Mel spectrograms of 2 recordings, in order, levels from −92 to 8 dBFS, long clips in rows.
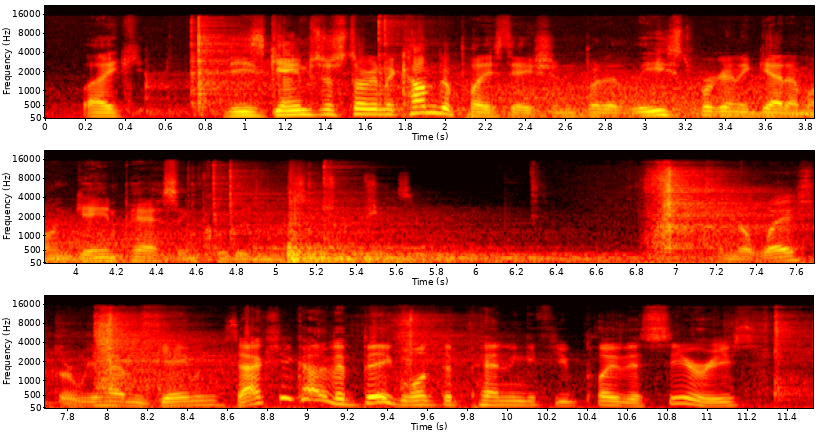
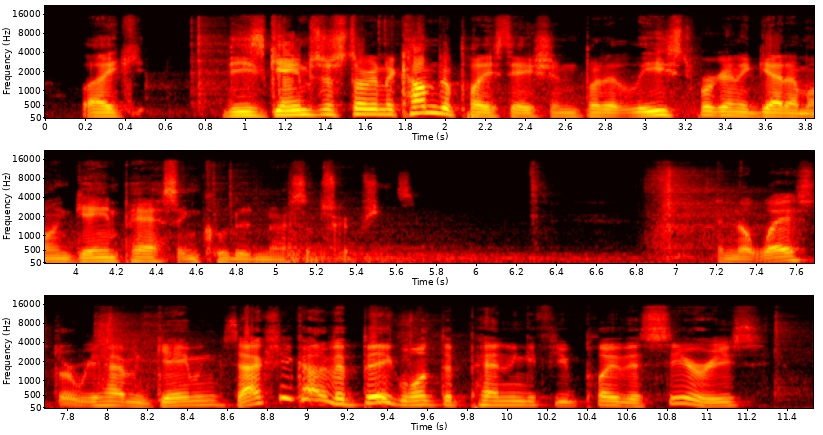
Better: second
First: household noises; loud; throughout; 6 dB below the speech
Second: household noises; faint; throughout; 25 dB below the speech

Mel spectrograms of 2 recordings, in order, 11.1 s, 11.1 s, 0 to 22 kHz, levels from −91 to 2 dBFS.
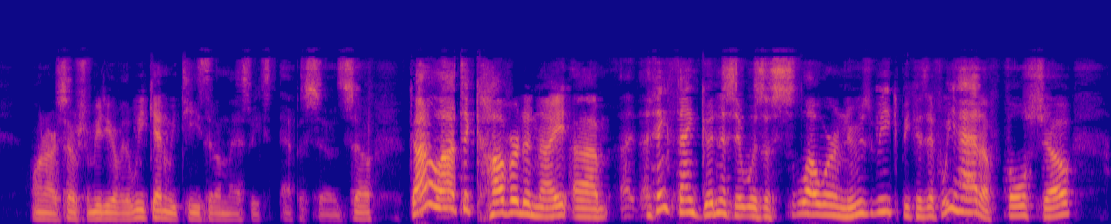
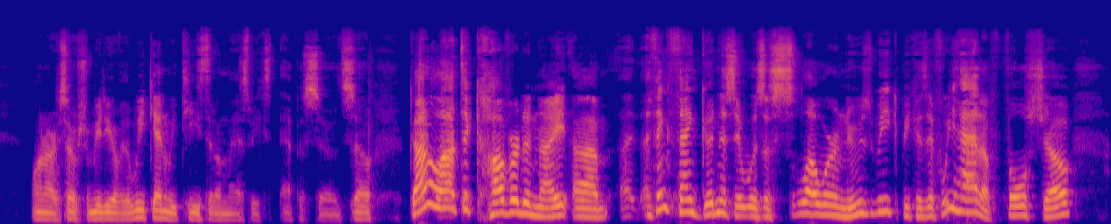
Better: second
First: garbled, watery; badly; nothing above 6 kHz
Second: garbled, watery; slightly; nothing above 11 kHz

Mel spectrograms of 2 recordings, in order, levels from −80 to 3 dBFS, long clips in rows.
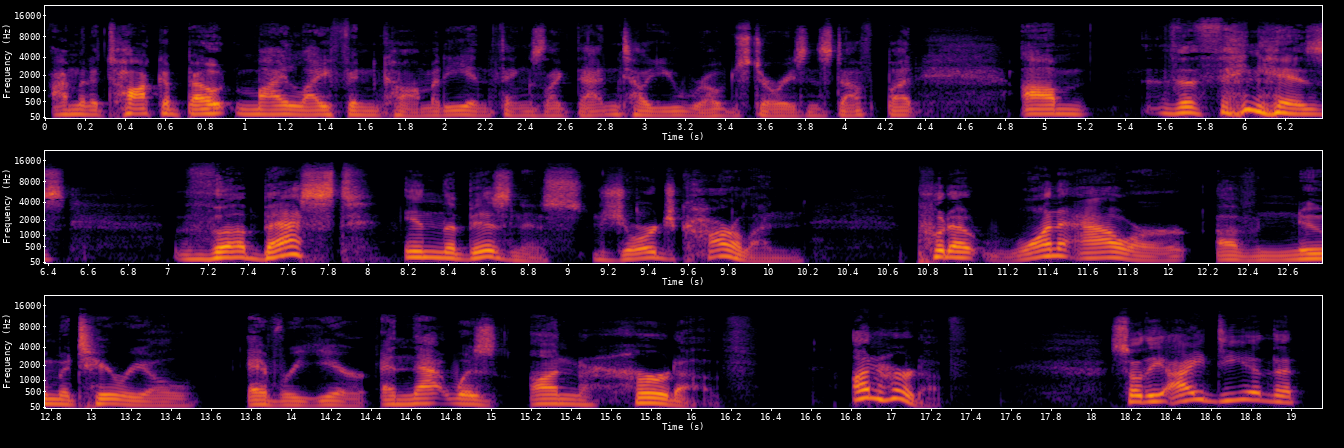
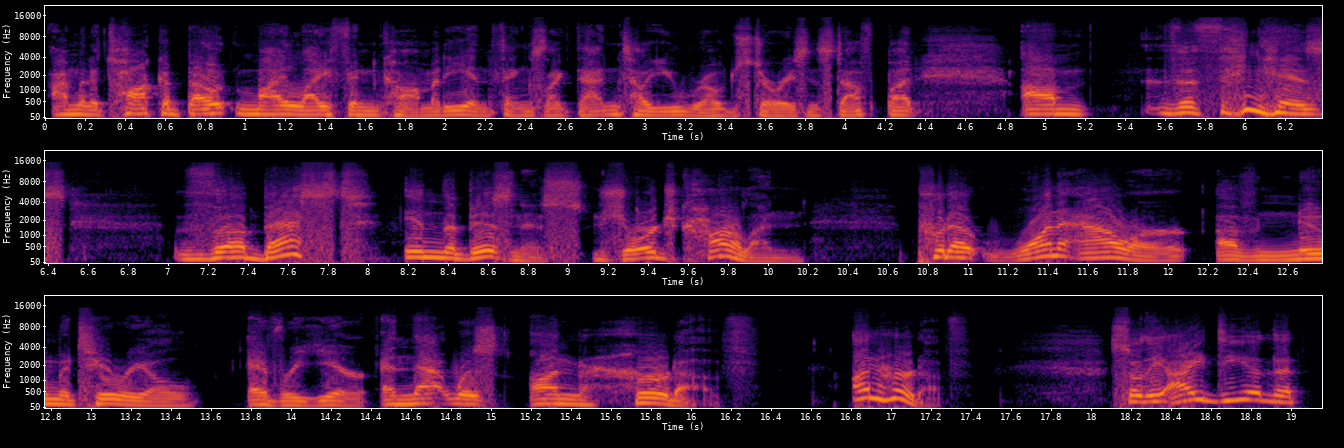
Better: first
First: none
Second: distortion; heavy; 7 dB below the speech

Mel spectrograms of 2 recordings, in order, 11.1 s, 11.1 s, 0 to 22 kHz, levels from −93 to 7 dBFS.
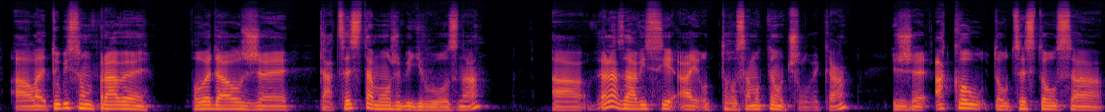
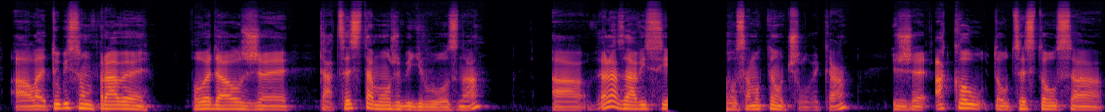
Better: first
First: none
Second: audio cutting out; at 6.5 s for 0.5 s

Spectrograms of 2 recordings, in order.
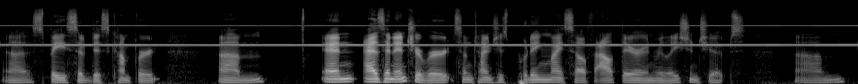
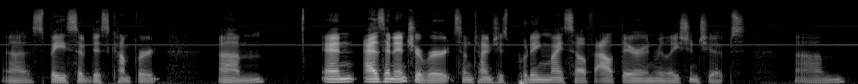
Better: second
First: high-pitched whine; loud; throughout; 2.5 kHz, 5 dB below the speech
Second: high-pitched whine; faint; throughout; 2.5 kHz, 25 dB below the speech

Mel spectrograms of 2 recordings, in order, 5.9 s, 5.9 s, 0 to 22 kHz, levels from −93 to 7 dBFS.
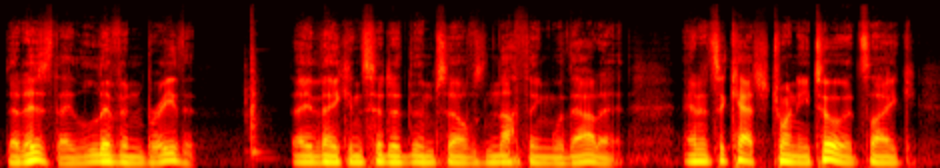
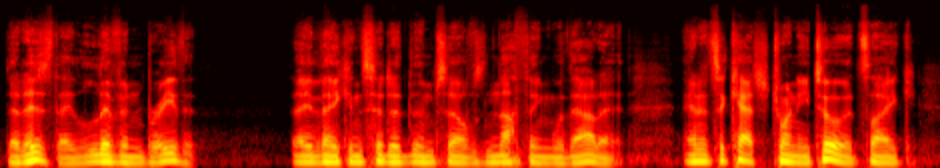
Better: second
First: phone ringing; faint; at 1.5 s; peak 20 dB below the speech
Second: none

